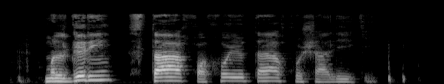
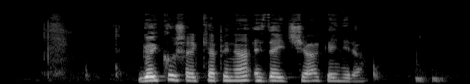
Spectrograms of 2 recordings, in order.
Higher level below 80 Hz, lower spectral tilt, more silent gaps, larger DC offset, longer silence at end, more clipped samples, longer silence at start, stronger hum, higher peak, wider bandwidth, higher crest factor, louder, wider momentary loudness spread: first, -62 dBFS vs -78 dBFS; about the same, -5.5 dB/octave vs -5.5 dB/octave; neither; neither; first, 0.55 s vs 0.35 s; neither; about the same, 0.45 s vs 0.5 s; neither; about the same, -2 dBFS vs -4 dBFS; about the same, 11.5 kHz vs 11.5 kHz; about the same, 20 dB vs 22 dB; first, -21 LUFS vs -24 LUFS; second, 17 LU vs 26 LU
